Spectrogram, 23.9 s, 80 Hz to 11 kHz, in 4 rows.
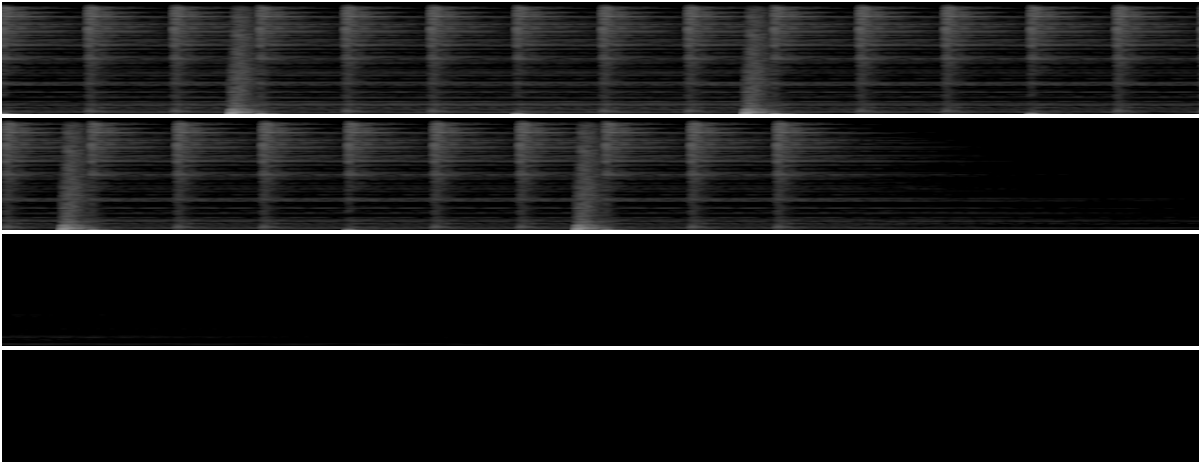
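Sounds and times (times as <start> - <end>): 
drum beats: 0.0 - 0.3, 1.1 - 1.7, 2.6 - 3.0, 3.7 - 4.2, 5.2 - 5.4, 6.3 - 6.8, 7.7 - 8.0, 8.9 - 9.3.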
